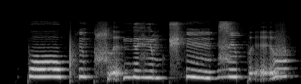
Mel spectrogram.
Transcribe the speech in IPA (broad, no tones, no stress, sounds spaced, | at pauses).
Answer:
p oː pʰ ĩ p sʷ ḛ mʲ ʊ vʲ õ b t͡ʃʰ ĩ | z i p ḛ v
